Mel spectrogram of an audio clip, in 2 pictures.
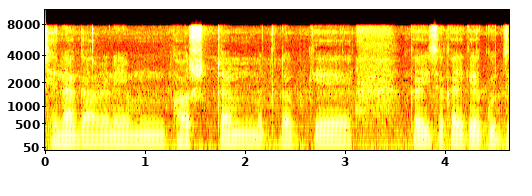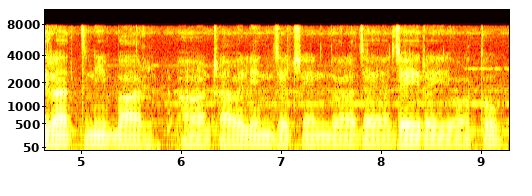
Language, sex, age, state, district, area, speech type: Gujarati, male, 30-45, Gujarat, Rajkot, rural, spontaneous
